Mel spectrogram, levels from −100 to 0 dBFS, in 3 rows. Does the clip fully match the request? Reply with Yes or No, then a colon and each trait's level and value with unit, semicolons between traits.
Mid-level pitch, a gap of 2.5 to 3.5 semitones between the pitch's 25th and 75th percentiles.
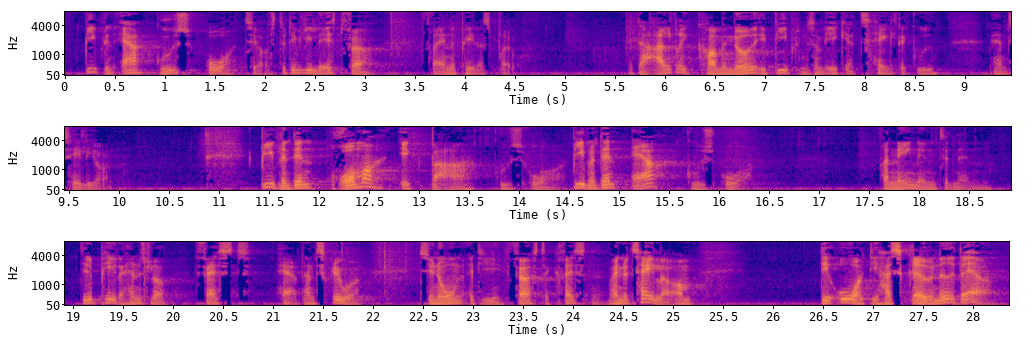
No: low, 105 Hz; average, 3.2 semitones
